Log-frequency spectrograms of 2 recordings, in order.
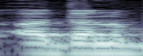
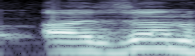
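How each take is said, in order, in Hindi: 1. बीच का व्यंजन d ध्वनि है। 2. बीच का व्यंजन z जैसी ध्वनि है। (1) "लेकिन लोग बोलने के लिए अदन, अदन बोलते हैं" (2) "ज़ाल और नून तो अज़न होता है"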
